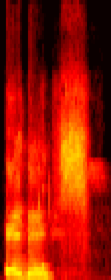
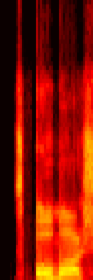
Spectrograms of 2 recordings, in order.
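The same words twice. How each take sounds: First: Mock Omos, higher, ending in a long "ohst"; Brock Lesnar. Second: Said in the usual way. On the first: Fan imitates the wrestler's weird way with the name, mock mispronunciation. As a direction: say Omos oddly, like "ol-MOHST". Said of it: "he pronounced his name weird". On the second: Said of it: "it's Omos, you".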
